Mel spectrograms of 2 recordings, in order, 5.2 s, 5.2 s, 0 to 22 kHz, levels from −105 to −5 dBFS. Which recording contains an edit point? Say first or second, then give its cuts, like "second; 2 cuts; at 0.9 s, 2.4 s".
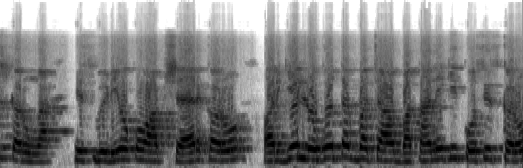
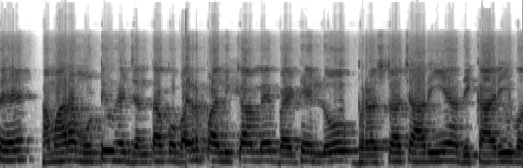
second; 1 cut; at 1.9 s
